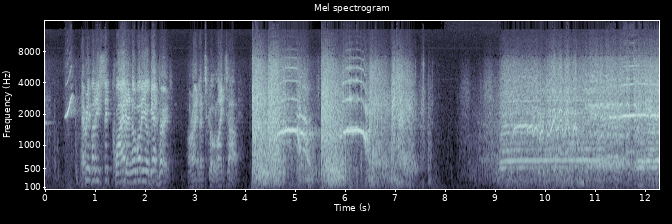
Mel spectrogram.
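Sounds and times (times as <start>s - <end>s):
speech: 0.7s - 6.8s
horses whinnying as they rear up at a trackside: 9.0s - 12.2s.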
